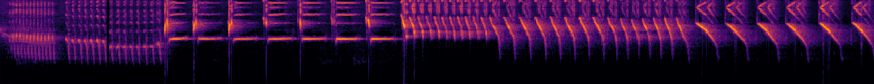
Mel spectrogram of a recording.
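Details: Canary song built from rapid tours of repeated high notes: a buzzy opening roll, then sharp chip series, a fast rolling trill, and finally a run of clipped descending whistles at a steady pace.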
